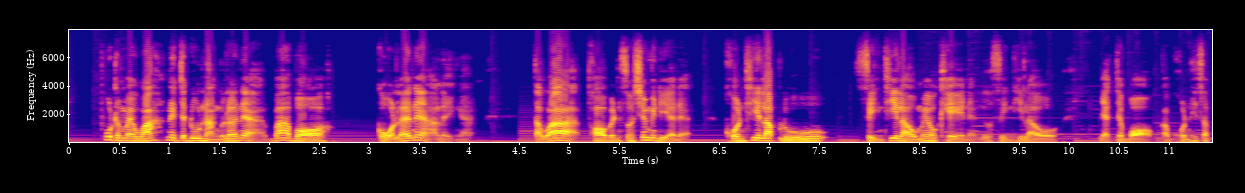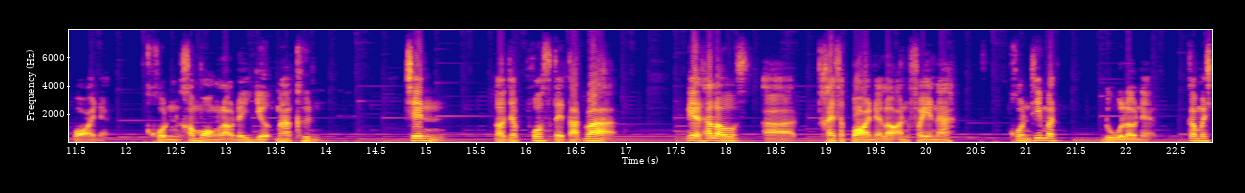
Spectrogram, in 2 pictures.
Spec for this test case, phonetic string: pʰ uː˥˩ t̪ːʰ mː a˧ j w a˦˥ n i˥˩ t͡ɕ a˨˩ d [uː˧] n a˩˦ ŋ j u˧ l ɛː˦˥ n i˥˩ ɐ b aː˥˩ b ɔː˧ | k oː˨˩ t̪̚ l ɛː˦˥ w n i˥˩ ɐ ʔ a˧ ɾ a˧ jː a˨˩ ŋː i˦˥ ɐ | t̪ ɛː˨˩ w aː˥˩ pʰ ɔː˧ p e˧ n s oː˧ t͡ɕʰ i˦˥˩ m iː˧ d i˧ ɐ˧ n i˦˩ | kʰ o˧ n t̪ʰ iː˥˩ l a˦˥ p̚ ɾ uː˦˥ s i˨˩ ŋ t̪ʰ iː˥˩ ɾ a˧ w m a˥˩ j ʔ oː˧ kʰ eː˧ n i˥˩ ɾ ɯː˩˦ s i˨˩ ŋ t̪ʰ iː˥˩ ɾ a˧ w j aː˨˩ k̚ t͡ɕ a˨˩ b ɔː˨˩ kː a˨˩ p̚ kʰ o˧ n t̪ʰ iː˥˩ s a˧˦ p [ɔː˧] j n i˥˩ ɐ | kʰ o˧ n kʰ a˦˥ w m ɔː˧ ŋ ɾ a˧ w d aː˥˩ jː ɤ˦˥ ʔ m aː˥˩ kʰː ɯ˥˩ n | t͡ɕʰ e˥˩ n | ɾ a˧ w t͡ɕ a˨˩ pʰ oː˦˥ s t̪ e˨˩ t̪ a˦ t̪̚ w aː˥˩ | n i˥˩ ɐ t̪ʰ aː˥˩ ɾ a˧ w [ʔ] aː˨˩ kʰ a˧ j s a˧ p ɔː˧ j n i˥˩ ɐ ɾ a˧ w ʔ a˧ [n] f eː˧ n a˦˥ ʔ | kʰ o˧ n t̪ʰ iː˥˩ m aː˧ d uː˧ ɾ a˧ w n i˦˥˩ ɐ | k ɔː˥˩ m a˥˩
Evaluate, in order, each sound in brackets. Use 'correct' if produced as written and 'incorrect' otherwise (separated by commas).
correct, correct, correct, correct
